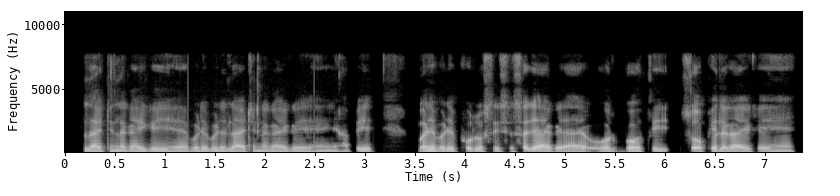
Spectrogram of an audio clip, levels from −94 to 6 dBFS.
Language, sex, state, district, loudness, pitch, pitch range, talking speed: Hindi, male, Chhattisgarh, Raigarh, -19 LUFS, 120 Hz, 115-120 Hz, 195 wpm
